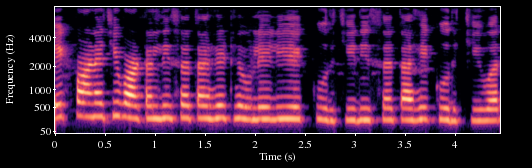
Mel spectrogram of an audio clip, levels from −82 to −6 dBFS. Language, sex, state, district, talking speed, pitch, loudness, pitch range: Marathi, female, Maharashtra, Gondia, 150 wpm, 255 Hz, -19 LUFS, 240-275 Hz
